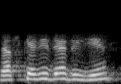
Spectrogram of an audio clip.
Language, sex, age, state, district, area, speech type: Hindi, female, 45-60, Bihar, Begusarai, rural, conversation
